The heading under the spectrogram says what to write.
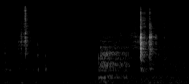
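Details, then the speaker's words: Anet A8 3D printer power supply being tipped during unboxing: quiet, then sharp tinny clicks and a short metallic rattle; probably a loose screw rolling around inside. "oh that didn't sound good power supply duh well that doesn't sound good at all there's something moving around in there"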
